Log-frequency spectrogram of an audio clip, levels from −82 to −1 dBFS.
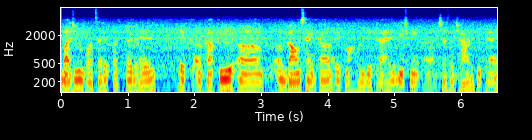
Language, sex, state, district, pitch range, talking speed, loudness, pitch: Hindi, male, Maharashtra, Mumbai Suburban, 100-105 Hz, 245 wpm, -22 LUFS, 100 Hz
